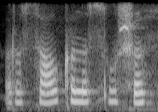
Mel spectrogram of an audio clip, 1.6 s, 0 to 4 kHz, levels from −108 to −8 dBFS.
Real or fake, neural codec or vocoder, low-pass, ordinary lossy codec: real; none; 3.6 kHz; none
